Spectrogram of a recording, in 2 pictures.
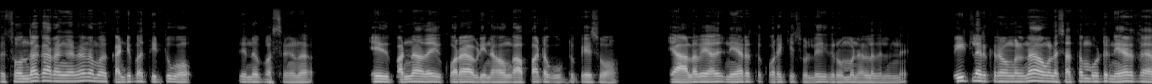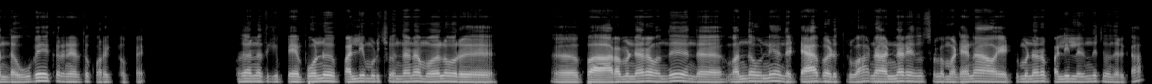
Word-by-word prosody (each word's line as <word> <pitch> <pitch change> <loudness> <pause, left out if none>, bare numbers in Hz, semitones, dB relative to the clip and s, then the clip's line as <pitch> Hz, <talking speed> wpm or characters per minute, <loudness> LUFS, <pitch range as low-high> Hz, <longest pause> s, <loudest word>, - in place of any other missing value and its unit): சொந்தக்காரங்கன்னா, 150 +2 +2
நம்ம 145 -4 +1
கண்டிப்பா 130 +4 0
திட்டுவோம், 120 -2 -1 0.5
சின்ன 120 -1 -2
பசங்கன்னா. 105 -1 -3 0.7
"இது 130 - +4
பண்ணாத, 125 +1 +3
இது 120 - -2
கொற" 115 +1 +2
அப்படின்னு 110 0 -1
அவங்க 110 0 +1
அப்பாட்ட 115 +2 -2
கூப்புட்டு 105 +2 -8
பேசுவோம். 105 -2 -3 0.5
ஏ! - - +1
அளவையாவது 125 +3 +2
நேரத்த 130 +1 0
குறைக்க 115 +2 -4
சொல்லு. 110 +1 -5
இது 110 - -6
ரொம்ப 110 +1 -3
நல்லதில்லன்னு. 100 -1 -5 0.5
வீட்ல 165 0 +3
இருக்கிறவங்கள்ன்னா, 135 +1 +1
அவங்கள 140 -3 +3
சத்தம் 140 +4 -1
போட்டு 135 +2 0
நேரத்த 140 0 +2
அந்த 115 0 -2
உபயோகிக்கிற 155 +1 +1
நேரத்த 120 +2 -2
கொறைக்க 115 0 -5
வைப்பேன். 100 0 -11 0.9
உதாரணத்துக்கு 130 -1 -1
இப்ப 125 - -3
என் 120 +1 -7
பொண்ணு 135 +3 +3 0.2
பள்ளி 130 +4 +2
முடிச்சு 135 -1 -5
வந்தான்னா, 130 +2 +1
முதல்ல 130 +2 +2
ஒரு 120 -1 +3 0.9
அ - - -5 0.2
இப்ப 115 - -2 0.2
0:30 115 +2 +4
மணி 125 0 +1
நேரம் 140 0 +3
வந்து, 135 +5 -1 0.2
இந்த 125 -1 -2 0.3
வந்த 130 +4 0
ஒன்னே 145 +3 0
அந்த 130 -3 0
டேப 135 +1 +5
எடுத்துருவா. 120 0 -3
நான் 130 -1 +5
அந்நேரம் 140 +3 +2
எதுவும் 130 -1 -6
சொல்ல 125 +1 -3
மாட்டேன். - - +1
ஏன்னா, 135 - +2
அவ 125 -1 +2
8 115 +2 -8
மணி 130 +1 0
நேரம் 140 -2 -1
பள்ளியில 125 +1 0
இருந்துட்டு 130 0 -5
வந்துருக்கா. 110 -3 -5
125 Hz, 175 wpm, -23 LUFS, 115-135 Hz, 0.9 s, டேப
